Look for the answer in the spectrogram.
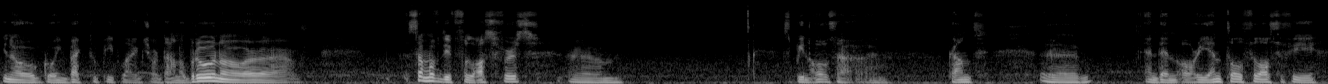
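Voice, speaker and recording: Walking through a snowy park, a vlog host talks unscripted and reflectively, his phrasing thoughtful and hesitant. His voice is fairly low, mellow and a little slow, with a little hiss or hum in the recording.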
